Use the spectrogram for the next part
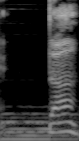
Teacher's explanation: लेकिन जब यही एयर कहीं रुक जाती है जैसे प बोलते वक्त लिप्स बंद हो जाते हैं। त बोलते वक्त टंग टीथ के पास टच करती है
